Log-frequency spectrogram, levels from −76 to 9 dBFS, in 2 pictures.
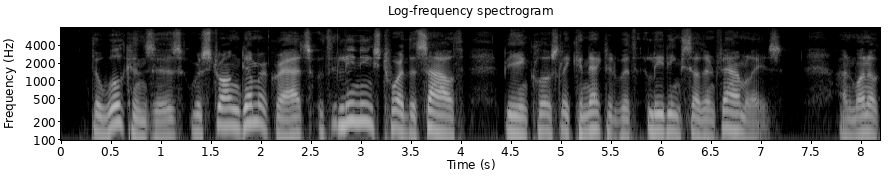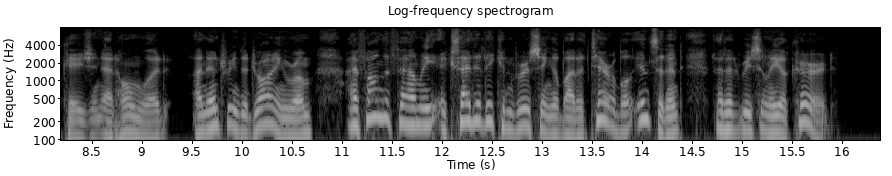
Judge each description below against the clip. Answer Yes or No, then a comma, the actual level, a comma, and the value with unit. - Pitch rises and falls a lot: Yes, wide, 6.4 semitones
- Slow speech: No, average, 150 wpm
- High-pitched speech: No, low, 135 Hz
